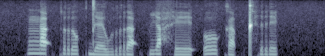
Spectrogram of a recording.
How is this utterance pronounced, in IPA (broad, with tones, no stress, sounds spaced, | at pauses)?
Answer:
ŋ a˥˩ ʔ p r o˦˥ k̚ d ɛː˩˦ w r a˦˥ ʔ p i˥˩ a̯ h eː˧ ʔ oː˥˩ k a˨˩ p̚ kʰ r e˦˥ k̚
